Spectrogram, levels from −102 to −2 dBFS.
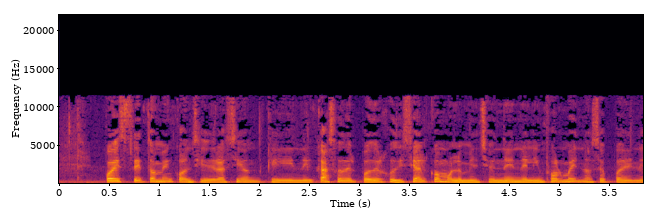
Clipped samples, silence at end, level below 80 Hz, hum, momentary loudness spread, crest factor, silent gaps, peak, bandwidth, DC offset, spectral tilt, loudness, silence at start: under 0.1%; 0 s; -46 dBFS; none; 5 LU; 18 dB; none; -6 dBFS; 11.5 kHz; under 0.1%; -5.5 dB/octave; -24 LUFS; 0 s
